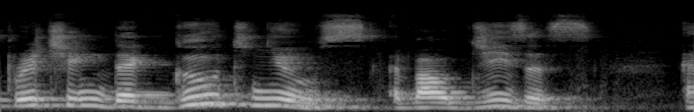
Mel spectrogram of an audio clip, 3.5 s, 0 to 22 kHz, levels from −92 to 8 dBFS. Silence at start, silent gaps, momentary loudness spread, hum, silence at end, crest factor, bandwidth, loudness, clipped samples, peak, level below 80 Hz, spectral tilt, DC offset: 0 s; none; 9 LU; none; 0 s; 16 dB; 11 kHz; -23 LUFS; under 0.1%; -6 dBFS; -74 dBFS; -5.5 dB/octave; under 0.1%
